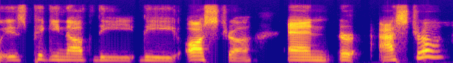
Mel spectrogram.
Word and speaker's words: astra: that when aru is picking up the the astra and or astra how do you say it you said it right austra um and she says that only another pandava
